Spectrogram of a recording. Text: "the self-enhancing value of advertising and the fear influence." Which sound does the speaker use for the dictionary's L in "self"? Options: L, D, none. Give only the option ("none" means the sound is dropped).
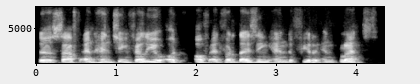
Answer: none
